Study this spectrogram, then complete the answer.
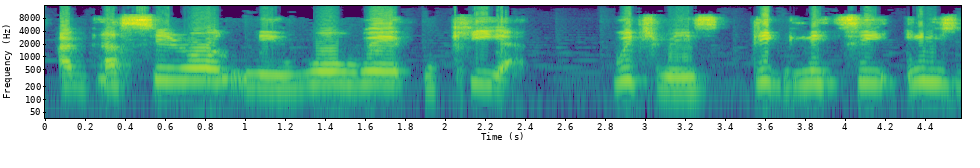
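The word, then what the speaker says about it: Agaciro: He then said there's a saying we have in Rwanda called Agassiro. I hope I'm pronouncing that well. A G A C I R O. It means dignity. And like Kagami always says, Agassiro, which means dignity is not given, it is taken.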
